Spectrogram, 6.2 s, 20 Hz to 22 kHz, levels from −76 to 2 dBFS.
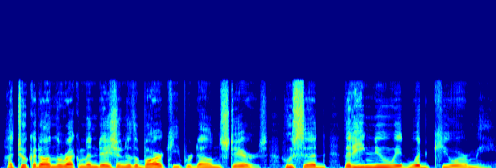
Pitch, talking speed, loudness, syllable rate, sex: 165 Hz, 205 wpm, -16 LUFS, 4.6 syllables/s, male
